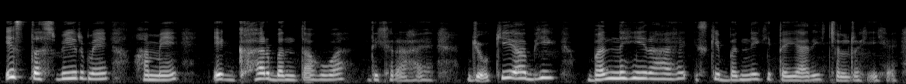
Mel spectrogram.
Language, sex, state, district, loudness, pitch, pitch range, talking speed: Magahi, female, Bihar, Samastipur, -20 LUFS, 235 Hz, 210-270 Hz, 165 wpm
